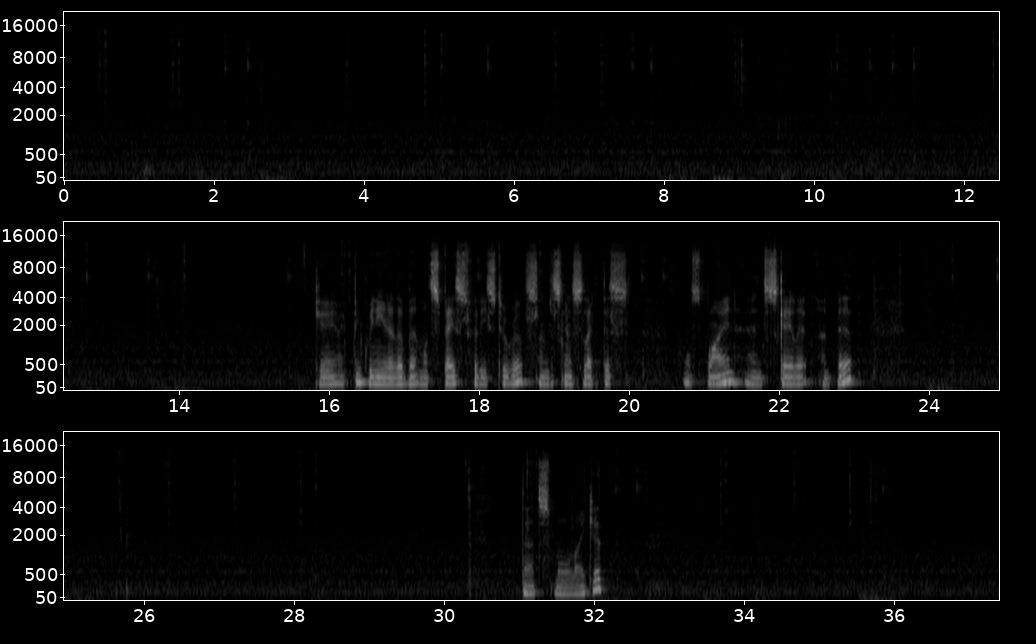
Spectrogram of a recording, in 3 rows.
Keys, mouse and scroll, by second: 0.5 ctrl+click, 2.1 alt+middle click, 2.7 alt+x, 5.0 alt+middle click, 7.6 middle click, 8.1 alt+x, 9.5 Delete, 10.3 alt+middle click, 11.0 scroll down 1, 12.8 alt+middle click, 13.8 alt+x, 17.8 middle click, 19.2 alt+x, 20.2 alt+middle click, 21.2 r, 24.0 alt+x, 24.3 alt+middle click, 25.1 w, 28.3 alt+middle click, 31.7 scroll, 31.8 scroll up 1, 32.0 alt+x, 32.3 alt+middle click, 33.7 ctrl+click, 35.6 alt+x, 35.9 alt+middle click.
